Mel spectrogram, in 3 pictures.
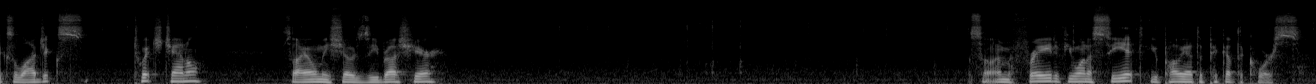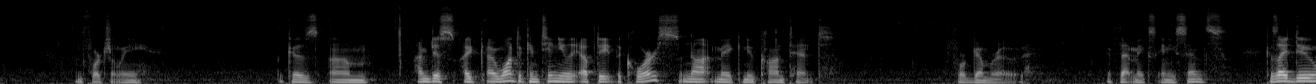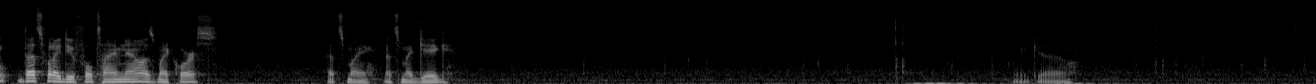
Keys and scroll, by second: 34.7 d.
